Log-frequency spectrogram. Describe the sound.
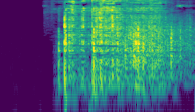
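Coins drop and clink as a sound effect in a coin awareness advert. After a moment of silence, a few coins strike in a bright metallic jingle that keeps ringing, fairly quiet overall.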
